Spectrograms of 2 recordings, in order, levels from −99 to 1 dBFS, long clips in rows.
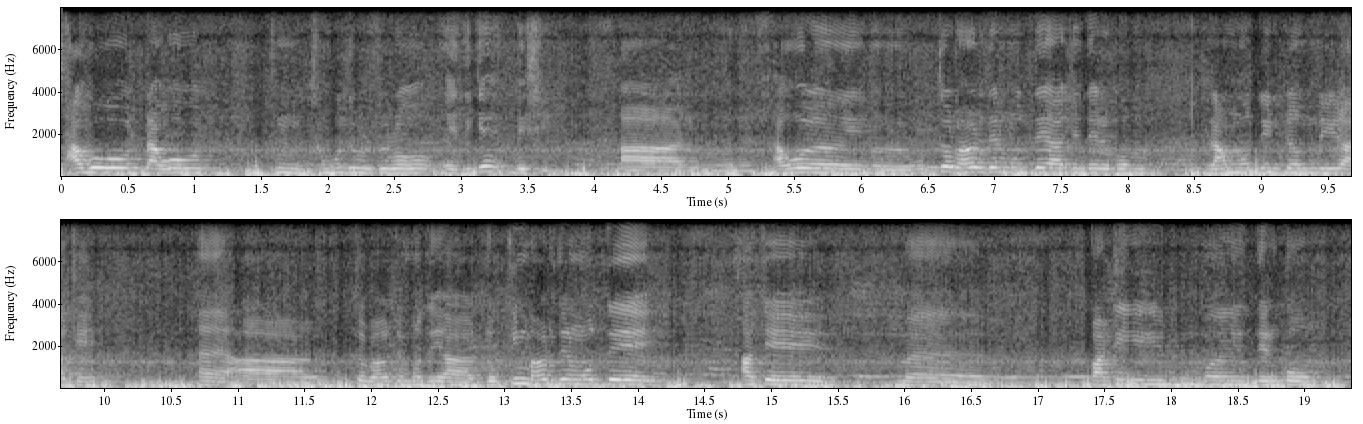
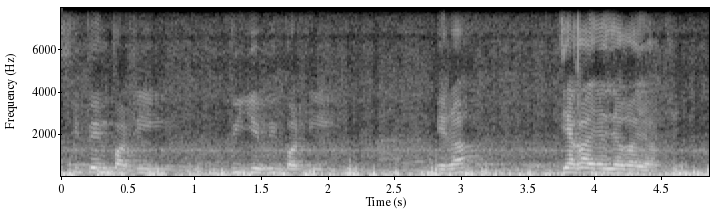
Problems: constant background noise, continuous background conversations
